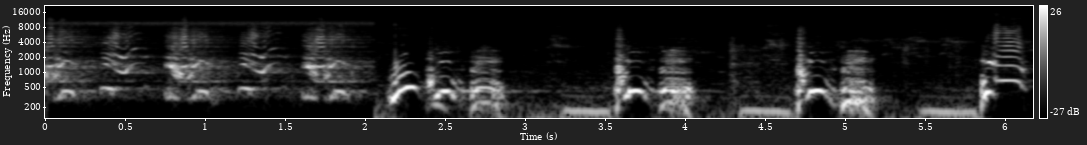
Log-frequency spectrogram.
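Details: A horned screamer (Anhima cornuta) reacting to the presence of other animals or humans gives loud, harsh, strident, metallic honking alarm calls, each rising then falling, about once a second, alerting other individuals and intimidating potential threats.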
